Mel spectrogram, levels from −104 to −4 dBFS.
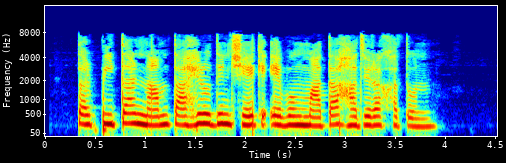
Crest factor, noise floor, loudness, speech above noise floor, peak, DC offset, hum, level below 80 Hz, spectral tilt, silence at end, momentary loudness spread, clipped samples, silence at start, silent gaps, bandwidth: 14 dB; -80 dBFS; -13 LUFS; 68 dB; 0 dBFS; under 0.1%; none; -48 dBFS; -5.5 dB/octave; 0.6 s; 10 LU; under 0.1%; 0.35 s; none; 8 kHz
